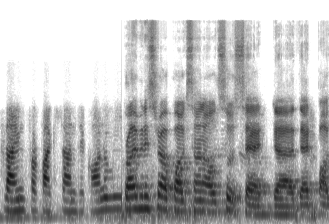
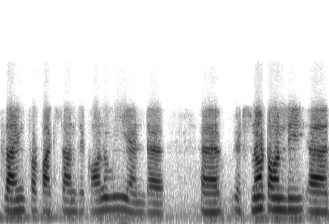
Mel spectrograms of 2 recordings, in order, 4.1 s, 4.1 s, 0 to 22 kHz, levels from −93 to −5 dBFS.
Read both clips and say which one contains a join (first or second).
first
